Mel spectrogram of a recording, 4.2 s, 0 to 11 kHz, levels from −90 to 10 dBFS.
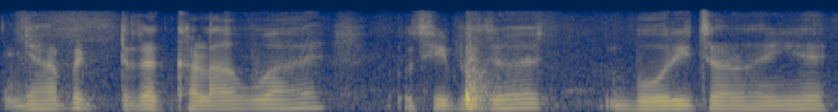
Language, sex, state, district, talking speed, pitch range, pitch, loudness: Hindi, male, Uttar Pradesh, Lucknow, 200 wpm, 115-125 Hz, 120 Hz, -26 LUFS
